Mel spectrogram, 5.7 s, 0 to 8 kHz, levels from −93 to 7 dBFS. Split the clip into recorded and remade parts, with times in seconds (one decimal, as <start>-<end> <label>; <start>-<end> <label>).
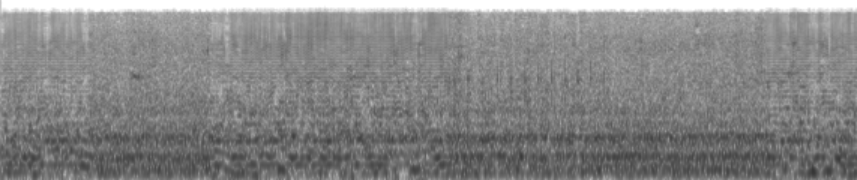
0.0-0.6 remade; 0.6-1.4 recorded; 1.4-3.0 remade; 3.0-5.1 recorded; 5.1-5.7 remade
